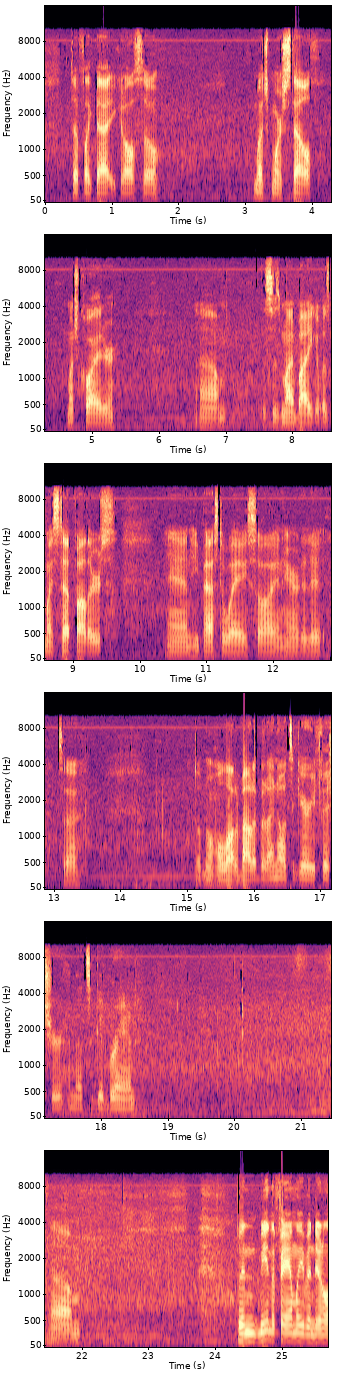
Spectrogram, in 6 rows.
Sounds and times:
Vehicle: 0:00.0 - 0:25.7
Speech: 0:00.4 - 0:01.8, 0:03.1 - 0:05.4, 0:06.6 - 0:07.0, 0:07.6 - 0:09.7, 0:10.4 - 0:13.5, 0:15.1 - 0:18.6, 0:21.5 - 0:22.0, 0:24.3 - 0:25.7.

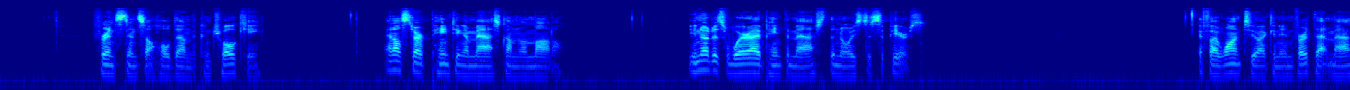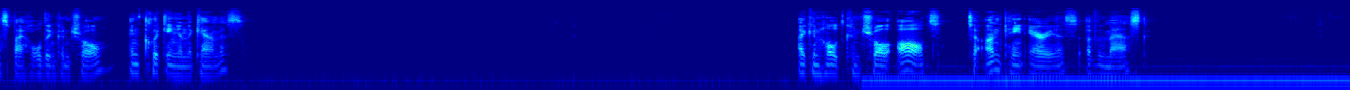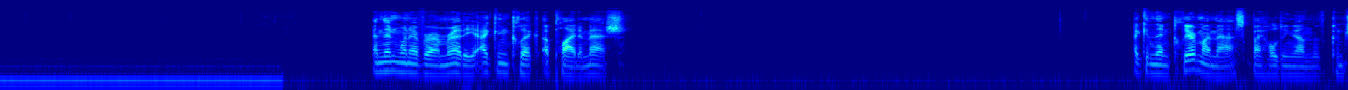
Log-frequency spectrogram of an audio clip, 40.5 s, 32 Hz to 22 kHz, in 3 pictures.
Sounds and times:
Speech: 0:01.0 - 0:02.7, 0:03.8 - 0:05.7, 0:06.9 - 0:09.3, 0:11.9 - 0:16.0, 0:21.5 - 0:25.0, 0:30.7 - 0:33.4, 0:38.4 - 0:40.4.

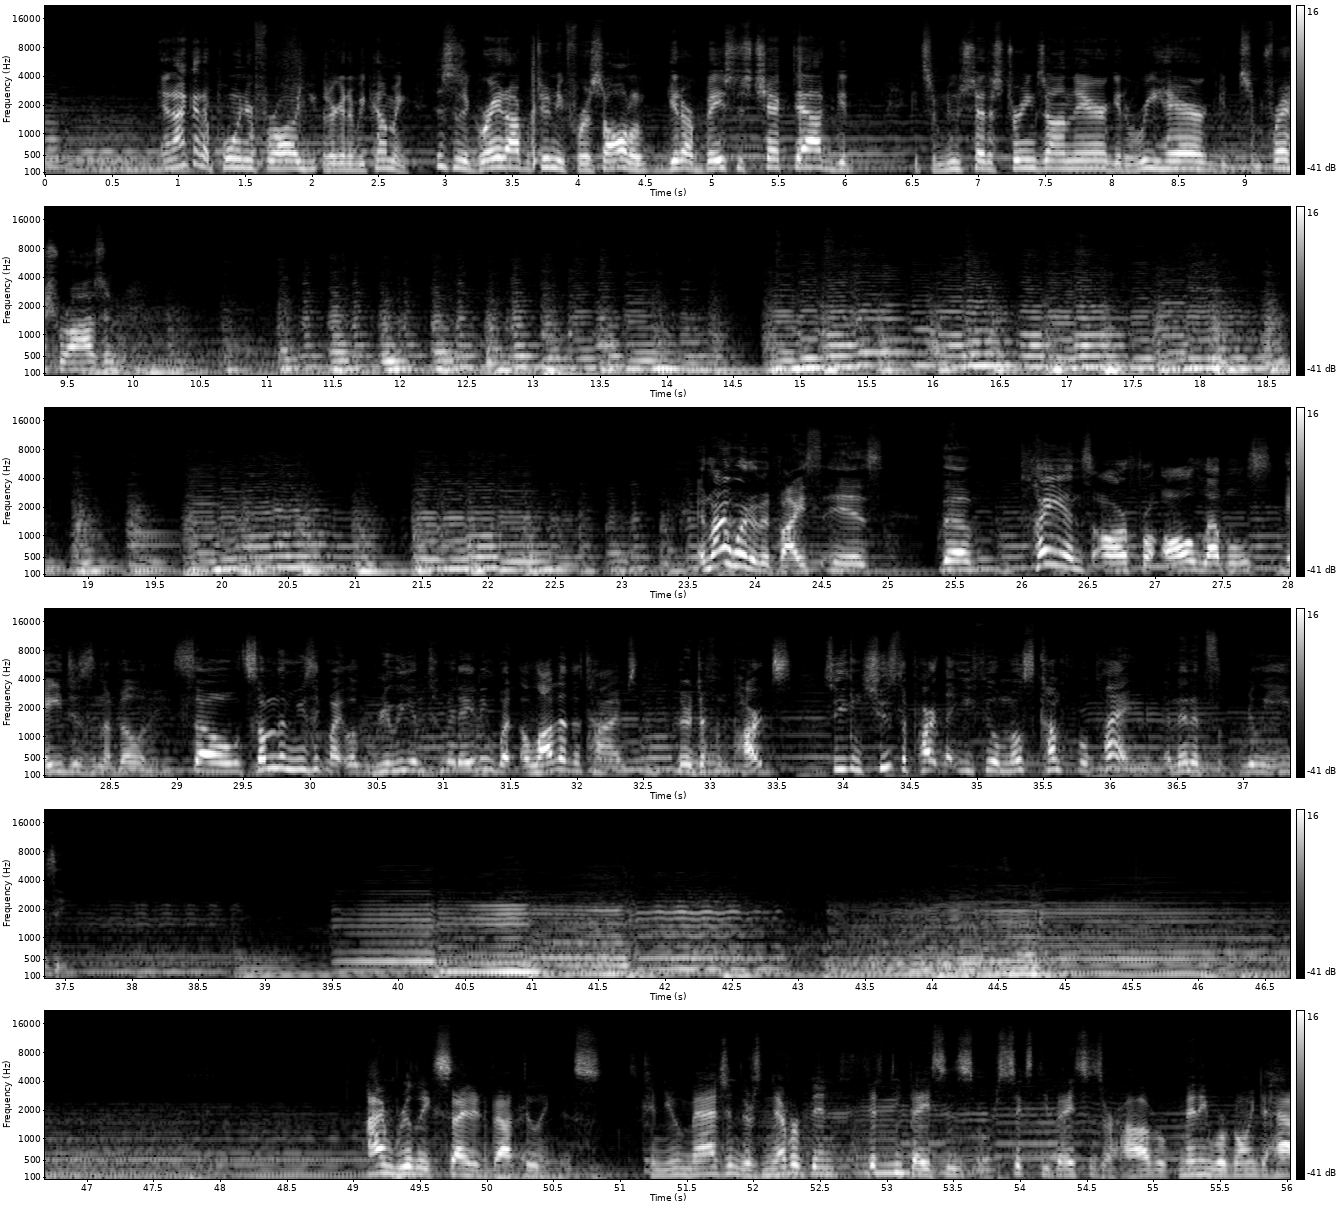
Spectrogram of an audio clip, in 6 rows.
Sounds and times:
Music: 0:00.0 - 0:56.0
Speech: 0:00.9 - 0:09.9, 0:23.6 - 0:37.6, 0:49.1 - 0:56.0.

